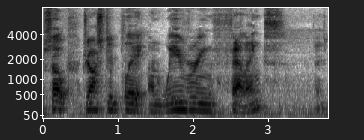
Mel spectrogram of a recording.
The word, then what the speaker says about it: Phalanx: So Josh did play Unwavering Phalanx. Did I pronounce that right? Yep, Phalanx.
